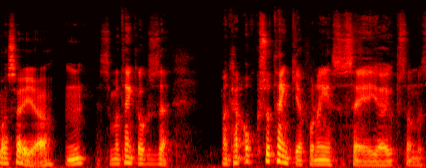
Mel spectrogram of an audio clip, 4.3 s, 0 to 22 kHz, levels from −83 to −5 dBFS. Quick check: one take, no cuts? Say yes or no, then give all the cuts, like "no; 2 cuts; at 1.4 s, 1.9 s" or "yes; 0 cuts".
no; 1 cut; at 1.0 s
